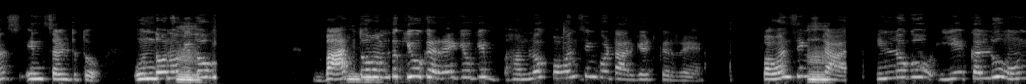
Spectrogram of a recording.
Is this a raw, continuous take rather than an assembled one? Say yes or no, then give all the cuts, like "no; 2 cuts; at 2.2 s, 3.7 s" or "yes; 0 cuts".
yes; 0 cuts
